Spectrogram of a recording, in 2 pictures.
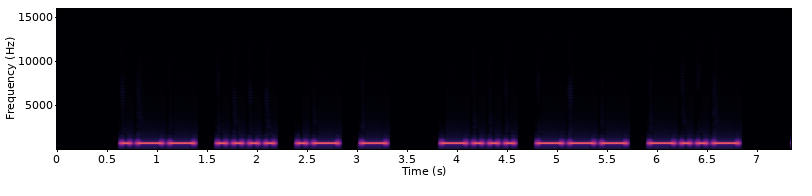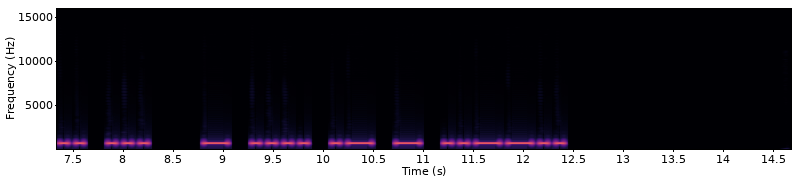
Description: Morse code, heard as a keyed tone, about 16 wpm, 700 Hz. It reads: WHAT BOX IS THAT?
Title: Sentences from Top 1000 Words - Review Part 2 - 15wpm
